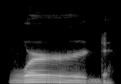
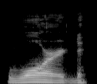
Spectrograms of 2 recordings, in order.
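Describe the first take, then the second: First: It goes from W straight into R. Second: An O vowel is heard before the R. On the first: The speaker calls it right. "we're dropping the O sound" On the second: The speaker calls it wrong. "Hindi ko sinasabing ward"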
